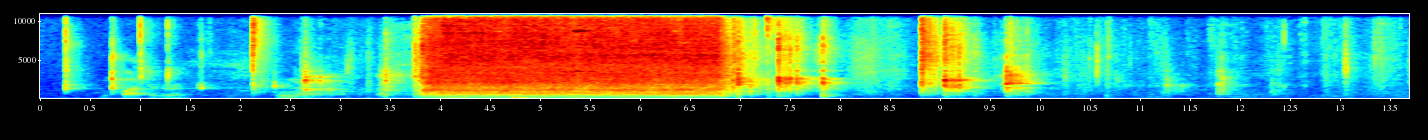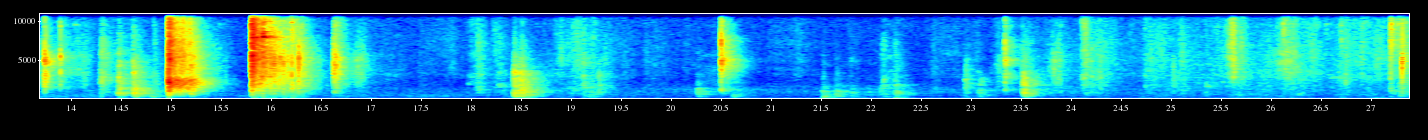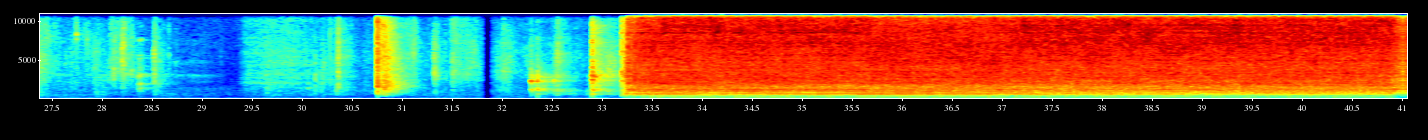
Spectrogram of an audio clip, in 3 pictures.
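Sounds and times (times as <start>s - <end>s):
power tool running: 3.7s - 7.3s, 33.2s - 41.0s.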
